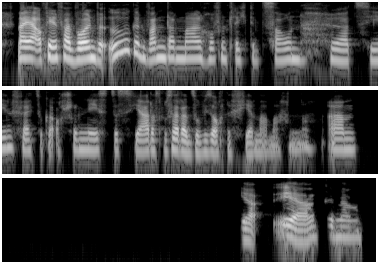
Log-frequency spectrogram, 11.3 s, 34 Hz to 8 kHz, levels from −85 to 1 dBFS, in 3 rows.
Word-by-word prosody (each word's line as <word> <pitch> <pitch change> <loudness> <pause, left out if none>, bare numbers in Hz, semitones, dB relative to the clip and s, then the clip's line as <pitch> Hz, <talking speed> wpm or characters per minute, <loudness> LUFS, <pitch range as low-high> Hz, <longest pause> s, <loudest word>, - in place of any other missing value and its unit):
Na 215 - +9
ja, 210 - +10
auf - - -7
jeden 215 -2 +7
Fall 205 -4 +5
wollen 200 +2 +9
wir - - +1
irgendwann 235 - +2
dann 210 -1 -1
mal 205 -1 -1
hoffentlich 195 -2 -8
den 170 - -15
Zaun 190 +1 -5 0.2
höher 175 -3 -3
ziehen, 180 +2 -7
vielleicht 160 -4 -8
sogar - - -11
auch - - -15
schon 165 0 -9
nächstes 160 -1 -8
Jahr. 155 0 -1
Das 160 0 -8
muss 155 - -12
ja 165 - +2
dann 145 -4 0
sowieso 145 +1 -4
auch - - -12
'ne - - -14
Firma 70 -1 -9
machen, 75 +1 -15
ne? 195 -5 -14
Ähm 170 0 -4 2.6
Ja, - - -2 0.2
ja, 160 -5 +2
genau. 170 -2 -8
180 Hz, 185 wpm, -20 LUFS, 160-205 Hz, 2.6 s, ja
